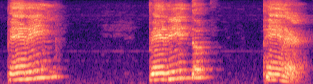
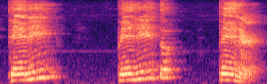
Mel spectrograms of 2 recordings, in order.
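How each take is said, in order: The two takes are said the same way.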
